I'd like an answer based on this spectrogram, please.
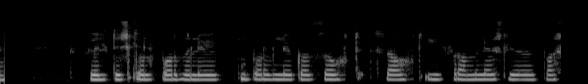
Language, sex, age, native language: Icelandic, male, 11, Icelandic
